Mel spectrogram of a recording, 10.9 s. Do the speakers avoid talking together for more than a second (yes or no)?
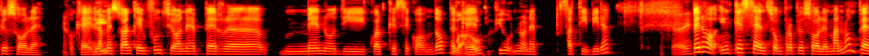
yes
